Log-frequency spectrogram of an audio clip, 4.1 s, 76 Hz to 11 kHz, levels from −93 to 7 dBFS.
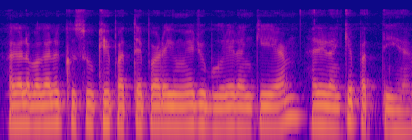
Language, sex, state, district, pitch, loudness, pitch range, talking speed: Hindi, male, Uttar Pradesh, Etah, 130 Hz, -30 LUFS, 130-135 Hz, 245 wpm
